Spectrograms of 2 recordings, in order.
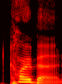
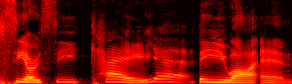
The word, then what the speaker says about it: Cockburn: you call a town coburn when it's spelt c-o-c-k b-u-r-n and i've never heard of a silent ck neither that doesn't exist you know what it sounds like is that that was someone's last name and they've named the town after him yeah but it's kind of been one of those situations where everyone calls him cockburn but he's like no it's not that it's it it's coburn yeah coburn was very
